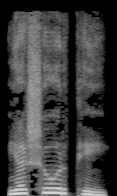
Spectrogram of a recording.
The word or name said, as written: ಯಶೋರ್ಥಿ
